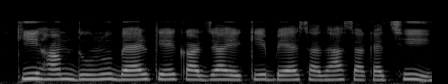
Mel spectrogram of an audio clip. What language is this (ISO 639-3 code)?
mai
